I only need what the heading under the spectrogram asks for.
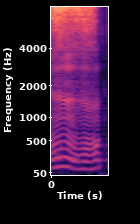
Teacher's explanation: Now, if we're going to make that fricative sound on the alveolar ridge instead of the teeth, it's easy to say zzz, because that is the voiced alveolar fricative present in English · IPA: /z/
